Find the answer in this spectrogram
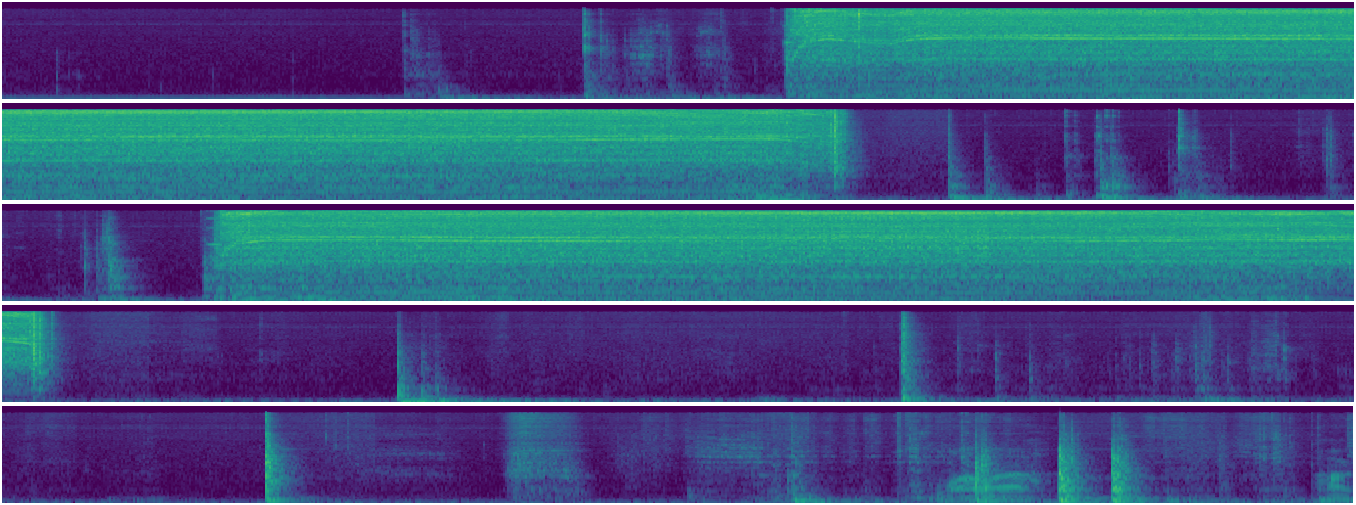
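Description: Cordless drill with a stepped pocket-hole bit boring two pocket holes through a jig into a wooden board: two steady runs of about five and four seconds with a short pause between, each rising slightly in pitch as it spins up. A few knocks and clicks follow as the drill and board are handled.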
